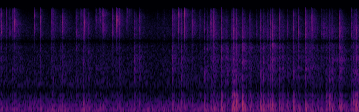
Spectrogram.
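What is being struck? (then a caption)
Wooden tabletop. Long natural fingernail tips of both hands tap rhythmically on a solid, flat, light wooden tabletop. The taps are quick and mostly soft, each a short, dry click with a bright tick over a dull low knock that dies away almost at once. The rhythm is loose and uneven, with a few louder taps near the middle and end.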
